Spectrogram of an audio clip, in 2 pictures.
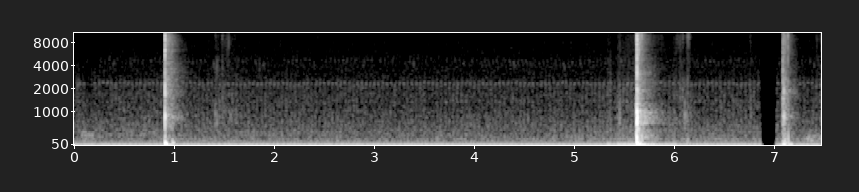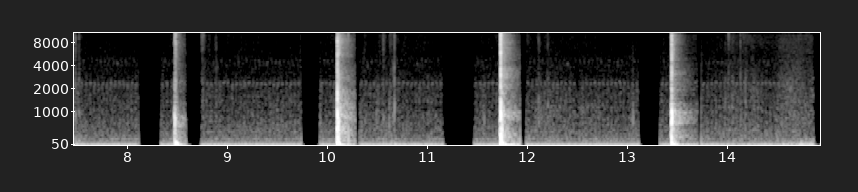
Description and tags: Lemon Catch
bar, Catch, Lemon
